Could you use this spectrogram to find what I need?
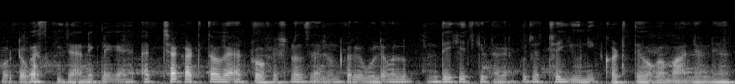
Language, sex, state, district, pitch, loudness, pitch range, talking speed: Hindi, male, Chhattisgarh, Jashpur, 110 Hz, -24 LUFS, 100-115 Hz, 220 wpm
